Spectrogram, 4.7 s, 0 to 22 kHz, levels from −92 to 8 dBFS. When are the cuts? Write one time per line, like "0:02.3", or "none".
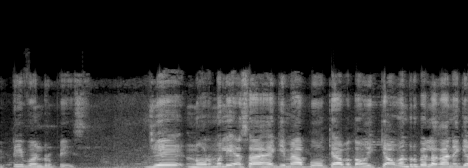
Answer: none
